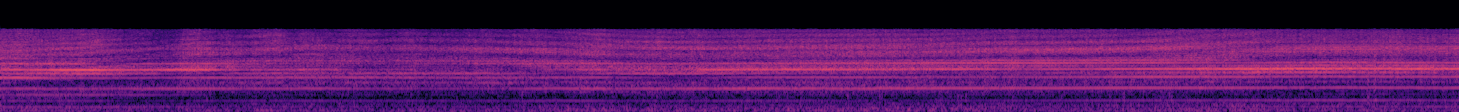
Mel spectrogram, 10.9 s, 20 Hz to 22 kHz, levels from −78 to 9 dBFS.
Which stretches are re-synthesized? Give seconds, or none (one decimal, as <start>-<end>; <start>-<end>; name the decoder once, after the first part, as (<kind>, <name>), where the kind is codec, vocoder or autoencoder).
0.0-7.5 (vocoder, BigVGAN v2); 9.0-10.9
